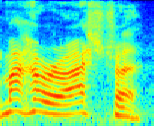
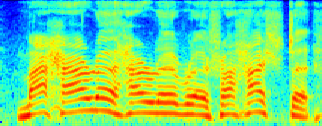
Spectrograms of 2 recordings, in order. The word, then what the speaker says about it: Maharashtra: So, you're departing out of Pune in a place called Maharashtra in India. Jess, I did well with that pronunciation, didn't I?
